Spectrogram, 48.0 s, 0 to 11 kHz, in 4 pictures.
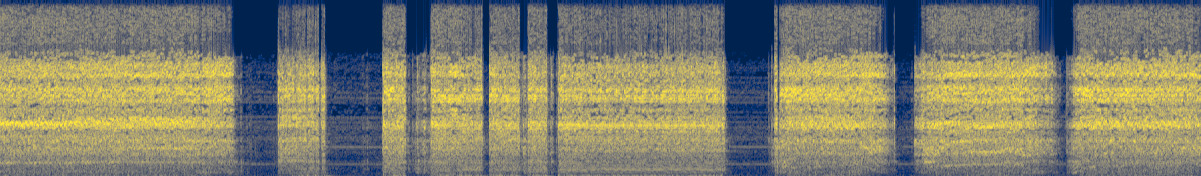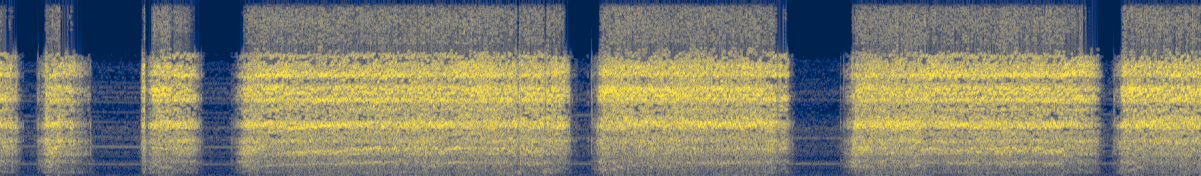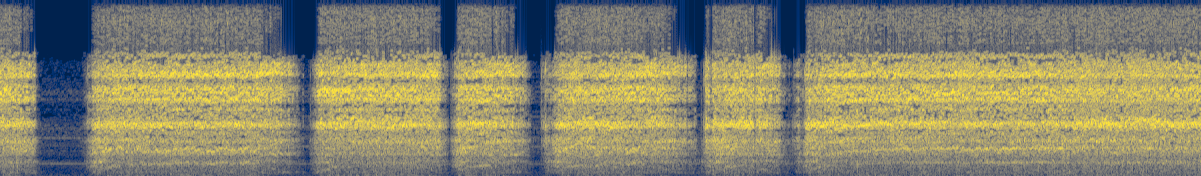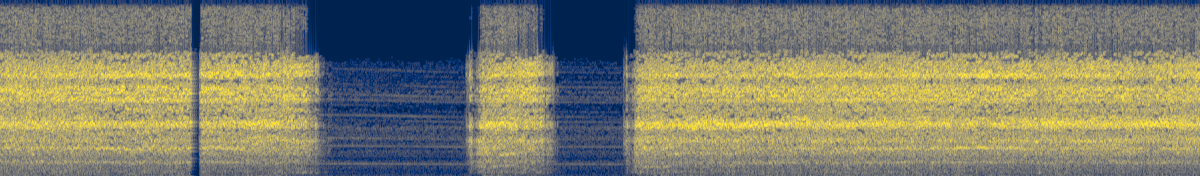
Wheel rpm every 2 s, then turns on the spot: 220, 50, 20, 10, 100, 140, 50, 130, 180, 160, 120, 130, 100, 140, 100, 90, 160, 220, 230, 140, 40, 120, 230, 230.
2-6 26-28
